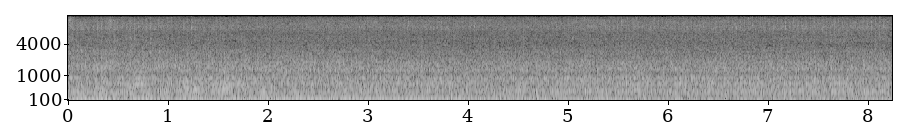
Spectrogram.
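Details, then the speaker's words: Swaraj 841 XM tractor diesel after repair of thumping engine noise caused by failed rearmost bearing shedding fragments into the crankcase: steady even idle with regular chug, no knocking left; runs clean after repair. "कर लिया है कोई आवाज नहीं ए रही है बहुत कम से कम तैयार कर लेते हैं"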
